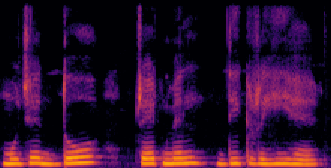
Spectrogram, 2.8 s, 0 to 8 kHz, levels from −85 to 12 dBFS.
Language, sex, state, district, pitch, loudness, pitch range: Hindi, female, Arunachal Pradesh, Lower Dibang Valley, 250 Hz, -14 LUFS, 235-265 Hz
